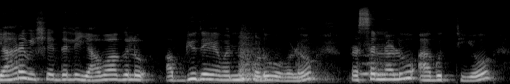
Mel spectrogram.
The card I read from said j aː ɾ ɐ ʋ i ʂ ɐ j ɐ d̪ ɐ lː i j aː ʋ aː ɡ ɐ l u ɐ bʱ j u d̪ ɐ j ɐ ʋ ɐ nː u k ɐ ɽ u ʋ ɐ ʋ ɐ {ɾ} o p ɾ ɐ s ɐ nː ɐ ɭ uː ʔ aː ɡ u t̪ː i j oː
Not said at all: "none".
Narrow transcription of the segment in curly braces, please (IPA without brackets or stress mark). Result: ɭ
